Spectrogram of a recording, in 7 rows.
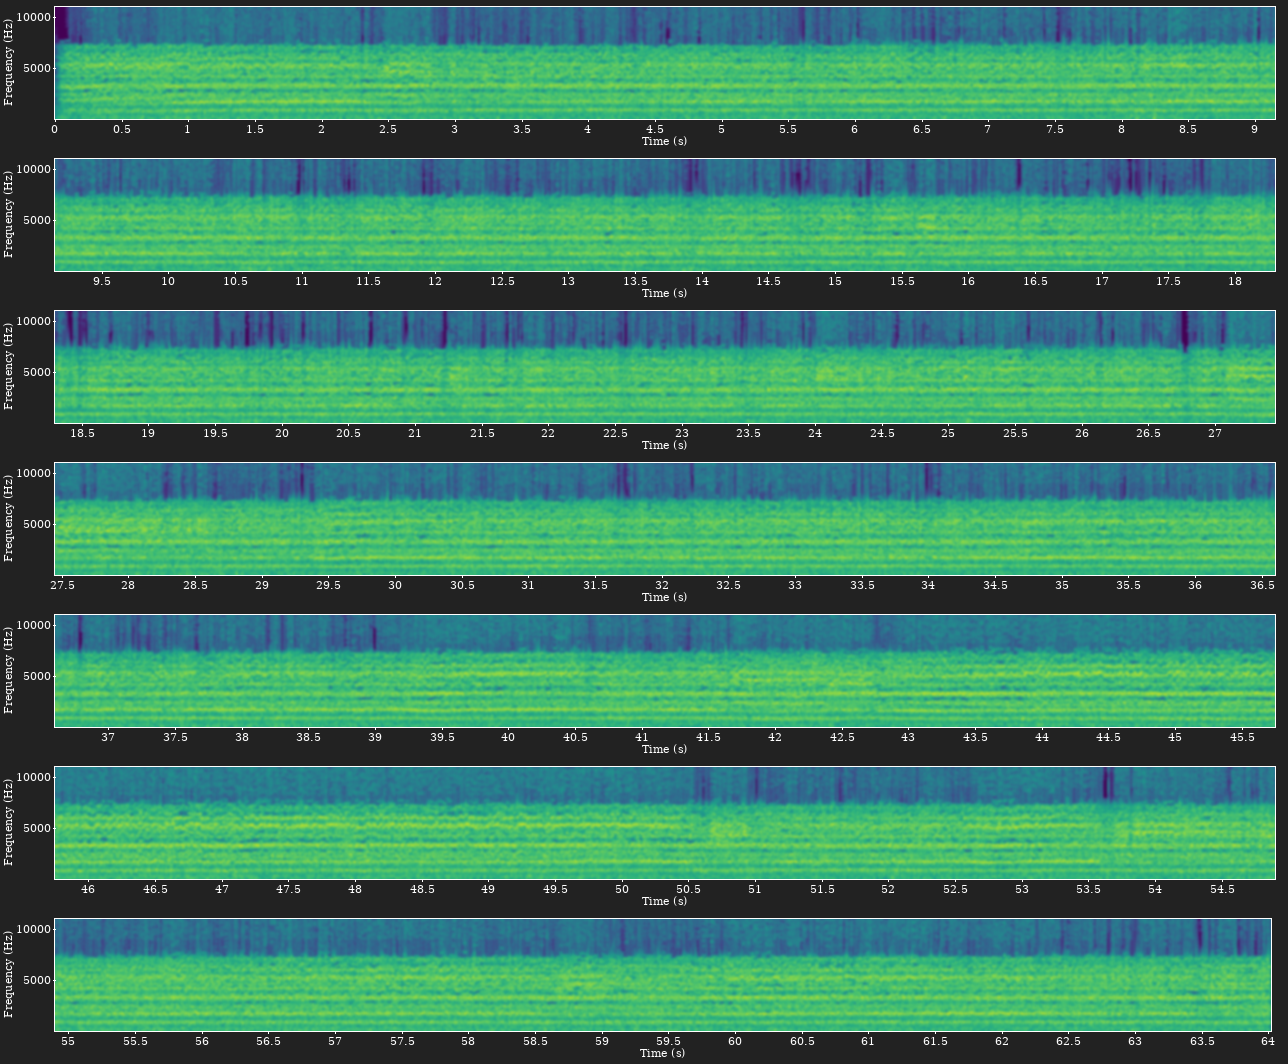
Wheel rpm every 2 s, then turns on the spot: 200, 230, 230, 230, 230, 230, 230, 230, 230, 230, 230, 230, 230, 230, 230, 240, 230, 230, 230, 230, 230, 210, 210, 210, 210, 230, 230, 230, 230, 230, 230, 230.
none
